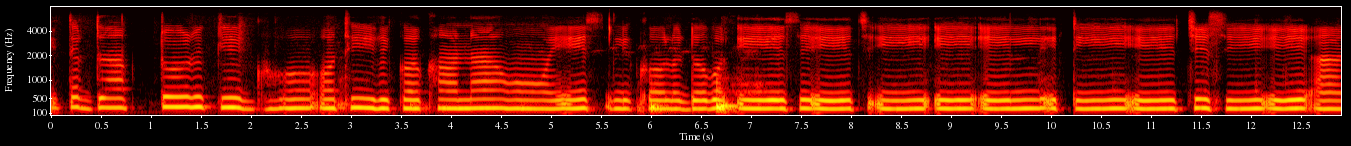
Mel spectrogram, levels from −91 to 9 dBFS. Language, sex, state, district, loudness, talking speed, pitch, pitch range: Bajjika, female, Bihar, Vaishali, -25 LUFS, 105 wpm, 235 Hz, 230-245 Hz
